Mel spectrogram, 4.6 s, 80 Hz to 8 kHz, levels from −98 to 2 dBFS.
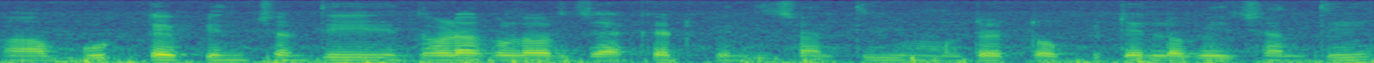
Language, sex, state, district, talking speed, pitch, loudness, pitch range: Odia, male, Odisha, Malkangiri, 145 wpm, 110 Hz, -20 LUFS, 105-115 Hz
